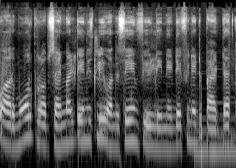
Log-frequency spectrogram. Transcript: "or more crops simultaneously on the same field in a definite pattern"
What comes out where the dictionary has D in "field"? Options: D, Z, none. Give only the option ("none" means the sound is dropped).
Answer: D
